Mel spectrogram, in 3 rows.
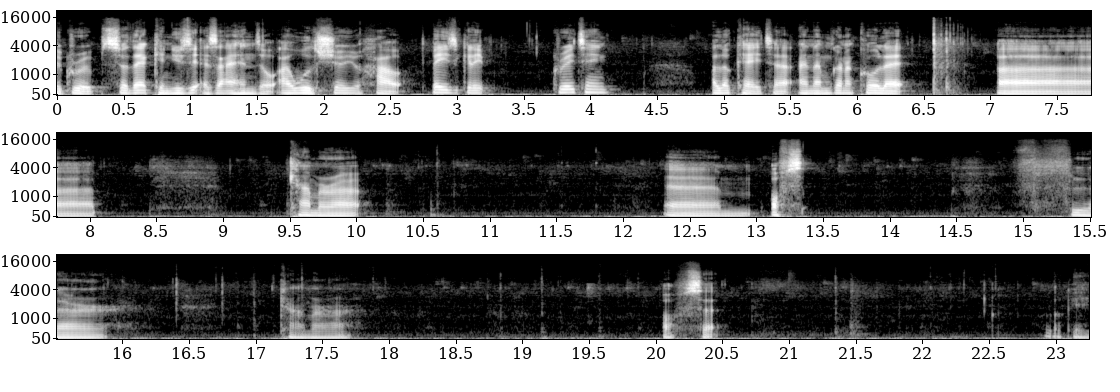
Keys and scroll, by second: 3.1-4.1 space, 9.3-13.1 typing, 15.1-23.1 typing.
